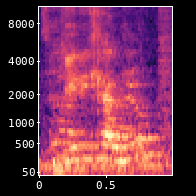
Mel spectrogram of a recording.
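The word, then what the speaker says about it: Didi Kuaidi: But the name of the company is Didi Kaudai, is that how it's pronounced? Didi Kaudu?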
